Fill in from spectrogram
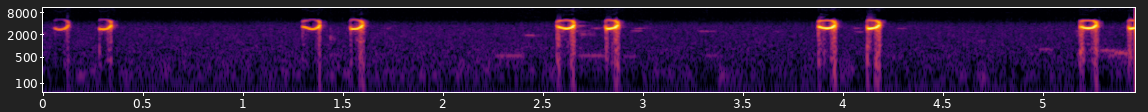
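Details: Rain quail giving a steady series of high, clipped double notes, five pairs in quick succession spaced roughly every 1.3 seconds, crisp and metallic, with nothing else audible.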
